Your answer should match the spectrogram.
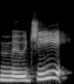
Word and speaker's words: Muji: It's Muji, M-U-J-I.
